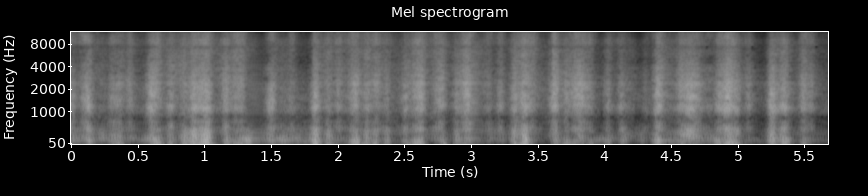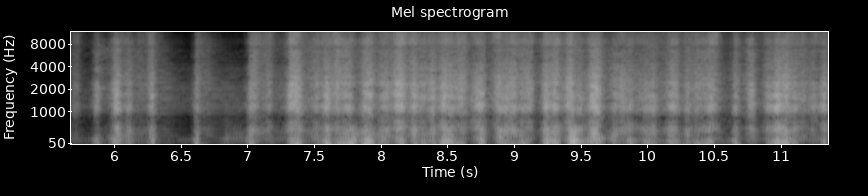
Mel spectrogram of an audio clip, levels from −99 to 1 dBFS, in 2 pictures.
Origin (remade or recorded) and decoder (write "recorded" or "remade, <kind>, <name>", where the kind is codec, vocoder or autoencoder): remade, vocoder, Vocos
